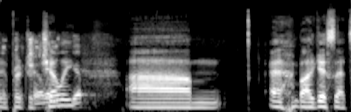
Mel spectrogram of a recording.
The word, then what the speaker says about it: Petrocelli: Petrocelli.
